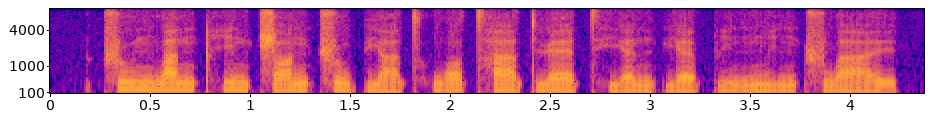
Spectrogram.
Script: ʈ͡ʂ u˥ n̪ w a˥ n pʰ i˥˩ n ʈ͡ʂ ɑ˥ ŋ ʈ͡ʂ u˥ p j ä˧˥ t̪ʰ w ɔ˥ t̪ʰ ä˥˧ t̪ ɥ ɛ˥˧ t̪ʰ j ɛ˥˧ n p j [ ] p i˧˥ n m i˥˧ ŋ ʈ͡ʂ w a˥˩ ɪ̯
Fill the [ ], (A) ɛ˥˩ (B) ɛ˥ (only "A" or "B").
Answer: A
